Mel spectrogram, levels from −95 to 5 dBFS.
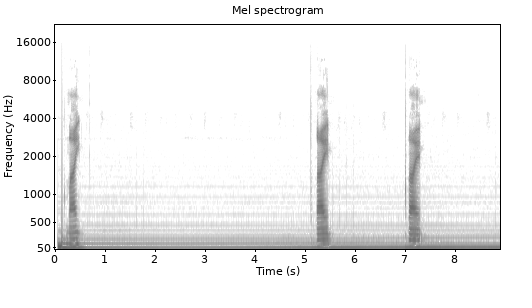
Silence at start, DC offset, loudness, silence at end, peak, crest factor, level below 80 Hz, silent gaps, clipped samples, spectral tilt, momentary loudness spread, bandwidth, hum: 0.05 s; under 0.1%; -45 LUFS; 0 s; -20 dBFS; 24 dB; -48 dBFS; none; under 0.1%; -5 dB/octave; 19 LU; 12 kHz; 50 Hz at -50 dBFS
